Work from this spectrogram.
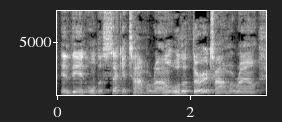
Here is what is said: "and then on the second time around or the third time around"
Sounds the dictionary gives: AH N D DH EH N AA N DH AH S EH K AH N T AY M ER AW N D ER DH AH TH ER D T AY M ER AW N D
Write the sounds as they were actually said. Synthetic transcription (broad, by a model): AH N DH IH N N DH AH S EH K AH N T AY M ER AW N D ER DH AH TH ER D T AY M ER AW N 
